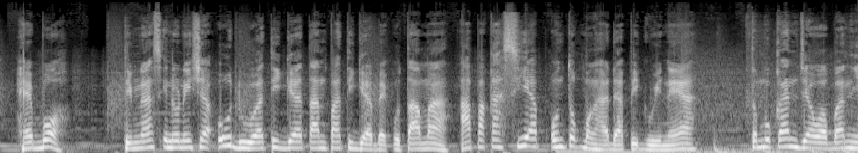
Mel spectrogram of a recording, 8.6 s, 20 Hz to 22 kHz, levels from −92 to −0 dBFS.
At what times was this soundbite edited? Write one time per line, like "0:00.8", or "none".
none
